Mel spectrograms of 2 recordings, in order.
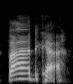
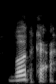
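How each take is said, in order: First: It is said with a standard English pronunciation. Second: It is said with a Russian-style pronunciation. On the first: The listener will not understand it as the drink. The speaker calls it wrong. "do you know what happens if you say vodka? ... they'll give you like water or cotton balls" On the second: It is the form used by native speakers. The speaker calls it right. "in Russia it's pronounced vodka"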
